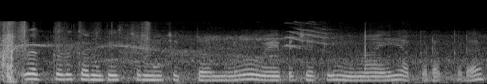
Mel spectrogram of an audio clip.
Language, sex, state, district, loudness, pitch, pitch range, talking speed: Telugu, female, Andhra Pradesh, Sri Satya Sai, -23 LUFS, 205 Hz, 190-220 Hz, 85 wpm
